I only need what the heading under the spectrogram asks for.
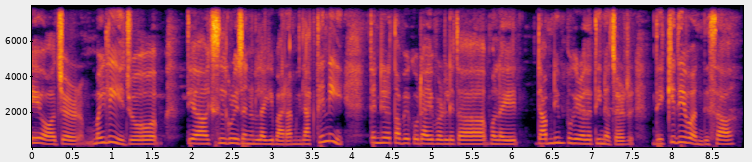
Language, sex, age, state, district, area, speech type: Nepali, female, 18-30, West Bengal, Jalpaiguri, urban, spontaneous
